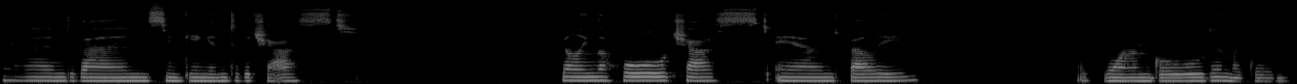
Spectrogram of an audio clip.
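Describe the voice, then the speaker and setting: A woman yoga teacher leading a guided visualization meditation, giving slow, soothing instructions with long pauses. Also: sits low, completely flat delivery, mellow.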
